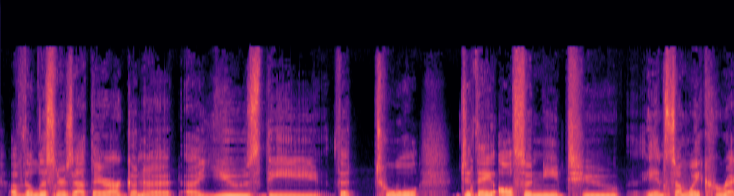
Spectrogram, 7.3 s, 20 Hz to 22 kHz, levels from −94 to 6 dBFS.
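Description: At 4.70 to 4.76 s, between "the the tool do" and "also need to", a corrupt frame was decoded: flipped bits across a few compressed frames were played anyway, misplacing spectral energy. The result is a brief chirpy noise burst peaking around -15 dBFS.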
